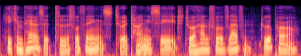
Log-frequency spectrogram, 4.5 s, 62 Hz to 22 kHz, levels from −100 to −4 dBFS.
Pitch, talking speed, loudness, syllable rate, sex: 115 Hz, 240 wpm, -19 LUFS, 5.6 syllables/s, male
